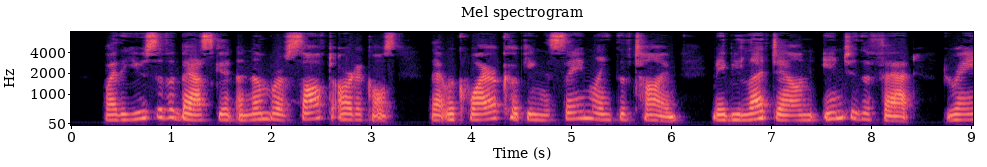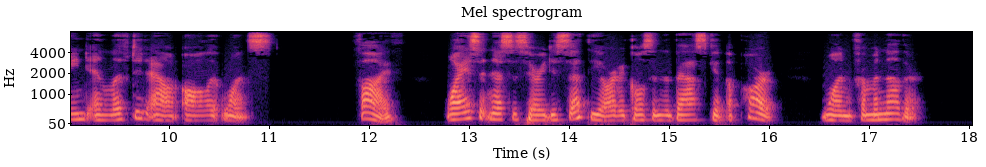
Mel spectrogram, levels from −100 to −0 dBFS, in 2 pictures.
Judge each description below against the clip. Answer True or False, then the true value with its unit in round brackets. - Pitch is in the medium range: True (175 Hz)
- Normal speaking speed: False (210 wpm)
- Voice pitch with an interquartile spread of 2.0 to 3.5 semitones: True (2.4 semitones)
